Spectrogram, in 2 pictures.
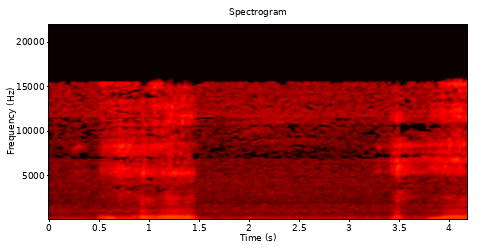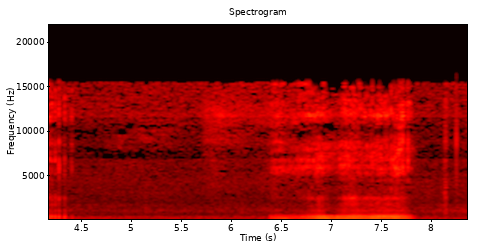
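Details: Domestic cat snoring while lying indoors in the evening, legs spread: three rasping snore bursts, each about a second long, at roughly three-second intervals, with quiet gaps between.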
